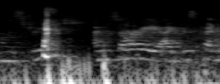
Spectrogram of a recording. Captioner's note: chuckles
